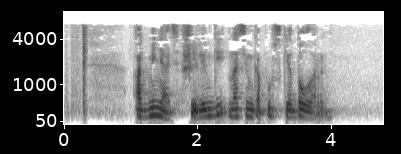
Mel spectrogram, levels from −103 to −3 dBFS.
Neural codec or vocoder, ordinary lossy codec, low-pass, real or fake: none; MP3, 24 kbps; 7.2 kHz; real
